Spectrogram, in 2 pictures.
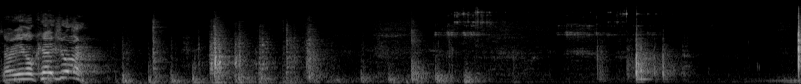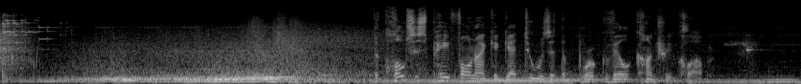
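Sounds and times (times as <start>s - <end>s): light clinks and knocks: 4.2s - 7.0s
car engine revving: 8.6s - 16.0s.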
